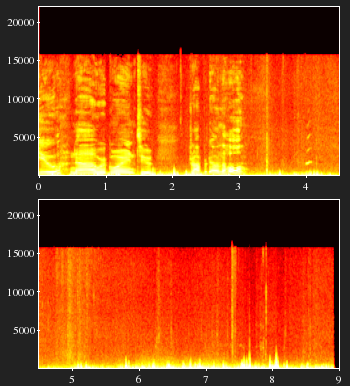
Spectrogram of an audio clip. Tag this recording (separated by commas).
outside, rural or natural, Speech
